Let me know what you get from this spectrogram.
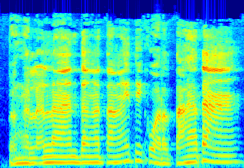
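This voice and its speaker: An actor with an Ilocano accent playing a grumbling, money-minded tricycle driver given to gossip, in a radio comedy drama. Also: male voice, fairly high pitch, moderate pace, sharp tone. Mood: gossipy.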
